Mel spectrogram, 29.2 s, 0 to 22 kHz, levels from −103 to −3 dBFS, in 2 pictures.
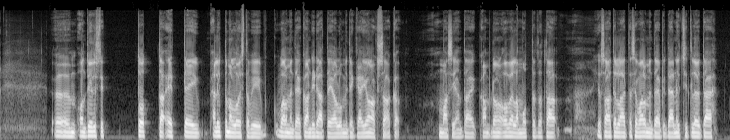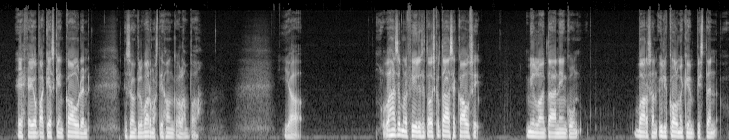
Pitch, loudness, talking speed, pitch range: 110 Hz, -14 LUFS, 105 wpm, 100-120 Hz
